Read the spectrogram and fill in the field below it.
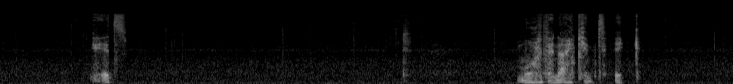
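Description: A young man speaks quietly and wearily, close by.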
